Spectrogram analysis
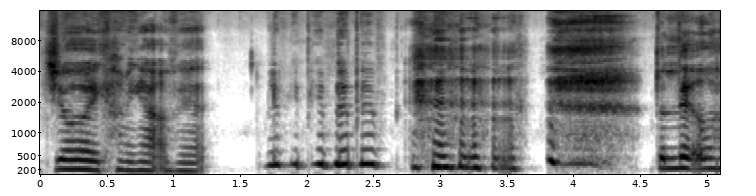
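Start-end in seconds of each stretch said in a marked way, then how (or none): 1.7-3.6 high playful blip noises for popping hearts; cartoon blips. Reader voicing popping hearts on the card, high playful blips. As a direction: chirp little blips, much higher.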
